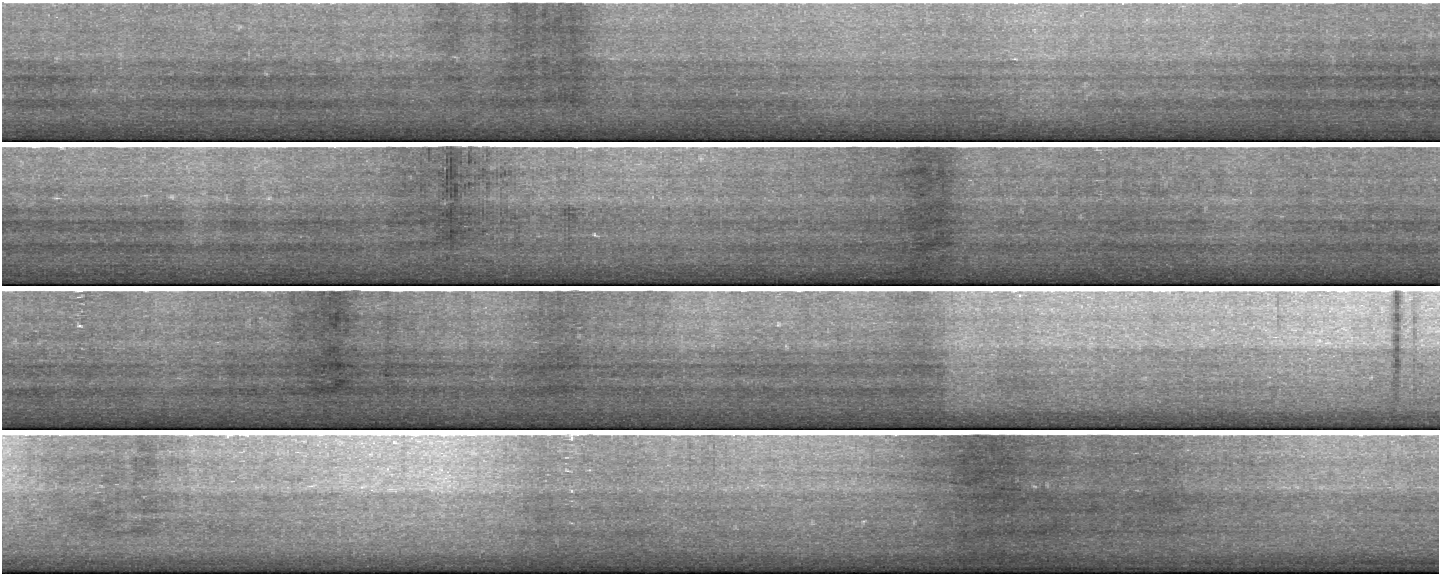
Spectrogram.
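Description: Road vehicle engine running steadily under a low rumble while moving. About two-thirds of the way through its note briefly rises and falls, then settles lower, and near the end it climbs back up, as with a change of speed or gear.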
